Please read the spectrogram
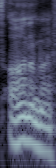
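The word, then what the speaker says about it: Ænima: That's how Maynard says it. He's the writer. So it's Anima for him. – I've been saying Anima before.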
